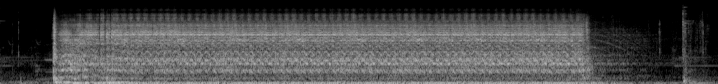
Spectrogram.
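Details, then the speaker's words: 1987 Ford van, first revival attempt: starter spins at an even beat for about five seconds, fuel pump audible, but engine never fires; cranks but won't start, fuel pressure to be checked next, cause unconfirmed. "Okay, she's not starting. So, let me go get my fuel pressure gauge."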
